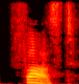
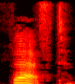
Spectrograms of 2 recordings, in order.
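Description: First: "fast" with the British long "ah", fahst; teacher models "fast" the British way; British pronunciation. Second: "fast" with the American flat "a", as in "cat"; teacher models "fast" the American way; American pronunciation. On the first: Teacher demonstrating accents for class, British "fast". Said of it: "英国英语". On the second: Teacher demonstrating accents for class, American "fast". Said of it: "美国英语". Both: Shown as a demonstration.

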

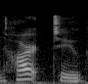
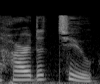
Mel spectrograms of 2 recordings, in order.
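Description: First: "hard to" with the d left unreleased, "har-to"; D省略. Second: "hard to" with the d released, "har-duh-to"; over-pronounce the d in "hard" before to; D念出来. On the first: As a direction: drop the d of "hard" straight into to. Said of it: "D是被我省略的". (hard to不念出D) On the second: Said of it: "我不是念hard to". (hard的D刻意念出来再接to) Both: Shown as a demonstration.

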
